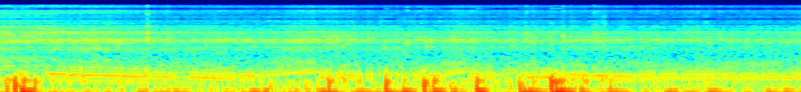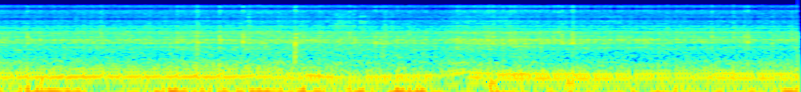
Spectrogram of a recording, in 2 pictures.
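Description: KTM dirt bike engine running at fairly steady, low revs over a rough dirt trail, with knocks and thumps from the bumps. The thumps are strongest at the start and about four seconds in, and the ride is smoother in the second half.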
